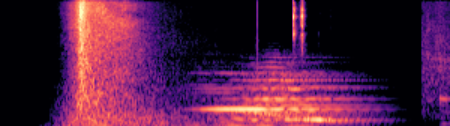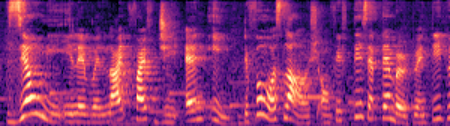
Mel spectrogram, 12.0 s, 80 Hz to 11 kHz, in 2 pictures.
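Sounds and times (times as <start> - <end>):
whoosh: 0.4 - 5.3
low rumble: 0.4 - 5.4.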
